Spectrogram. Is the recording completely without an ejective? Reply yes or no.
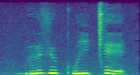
no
